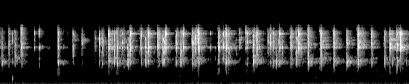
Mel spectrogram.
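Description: Rapid light clinking of a small glass as green grass powder is stirred into a little water, a few scattered clicks at first and then a steady quick run of clinks from about two seconds in.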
